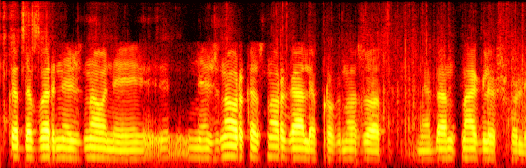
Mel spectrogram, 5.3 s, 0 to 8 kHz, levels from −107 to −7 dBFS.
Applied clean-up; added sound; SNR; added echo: neural mask model RNNoise.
